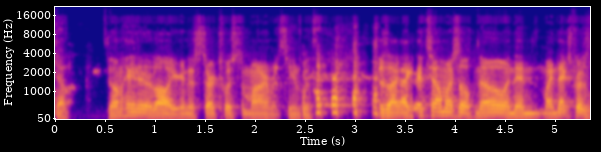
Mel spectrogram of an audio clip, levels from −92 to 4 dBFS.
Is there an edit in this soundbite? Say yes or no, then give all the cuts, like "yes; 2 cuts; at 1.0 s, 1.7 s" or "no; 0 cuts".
yes; 1 cut; at 2.5 s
